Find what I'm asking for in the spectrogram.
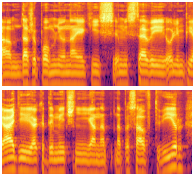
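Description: In a very clean recording with a silent background, a man speaks at a fairly slow pace in a flat monotone. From Ukraine, Berdychiv (Zhytomyr region). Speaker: pastor, mission leader. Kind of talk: radio interview. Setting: radio studio.

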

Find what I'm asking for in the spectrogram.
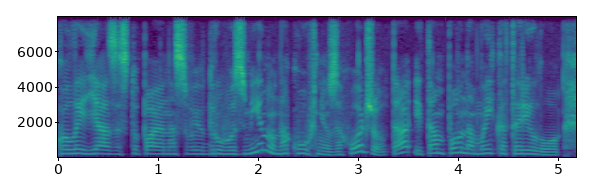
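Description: A woman's fairly high pitch in a normal speaking voice, at a moderate pace with ordinary pitch variation and a dry, close sound with no echo. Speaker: radio host. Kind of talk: radio interview. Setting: radio studio.

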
